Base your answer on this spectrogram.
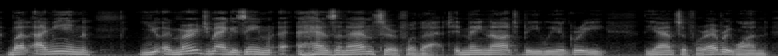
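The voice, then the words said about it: Congested head-cold voice. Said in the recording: “when I have a head cold”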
